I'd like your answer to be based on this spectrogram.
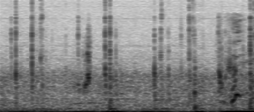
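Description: Typing on a computer keyboard, quick irregular clicks and clacks with heavier spacebar thumps mixed in, close and clear in a quiet room with faint background hum.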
